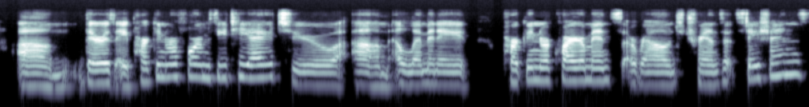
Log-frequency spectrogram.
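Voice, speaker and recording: A woman's fairly low voice, lively in intonation, against a quiet background. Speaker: community organizer. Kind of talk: presentation on video call meeting. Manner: fast; hesitant, many ums.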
